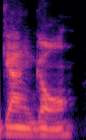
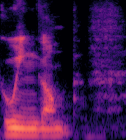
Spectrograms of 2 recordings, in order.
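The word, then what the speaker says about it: Guingamp: I'm strong on it uh Paris FC against gangon um that's the pronunciation there some might think it's pronounced Gump it's one of those difficult ones um over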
